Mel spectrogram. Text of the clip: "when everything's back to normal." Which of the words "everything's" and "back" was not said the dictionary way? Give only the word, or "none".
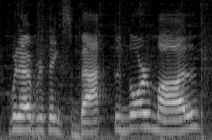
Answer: everything's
